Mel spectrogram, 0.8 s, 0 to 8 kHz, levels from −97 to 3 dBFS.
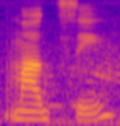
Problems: none marked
